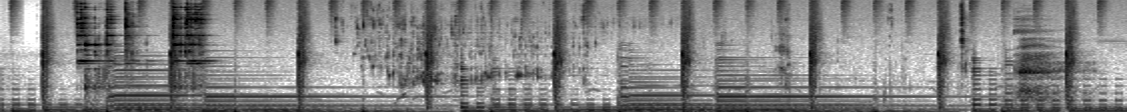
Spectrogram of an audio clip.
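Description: Glasses of Booker's straight Kentucky bourbon clink together in a toast: several sharp, bright taps whose ringing tones linger, fairly loud, with no voices.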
